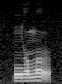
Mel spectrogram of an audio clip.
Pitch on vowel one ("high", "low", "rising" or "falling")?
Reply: high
